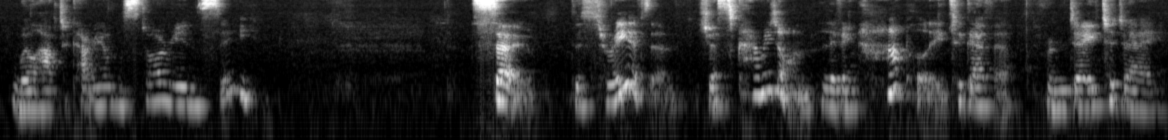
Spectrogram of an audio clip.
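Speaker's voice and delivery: plain reading voice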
